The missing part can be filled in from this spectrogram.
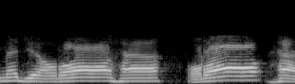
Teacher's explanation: لو قبل الإمالة كنا نقول مجراها راها، لأن الراء مفتوحة، ومر معنا أن الراء مفتوحة مفخمة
